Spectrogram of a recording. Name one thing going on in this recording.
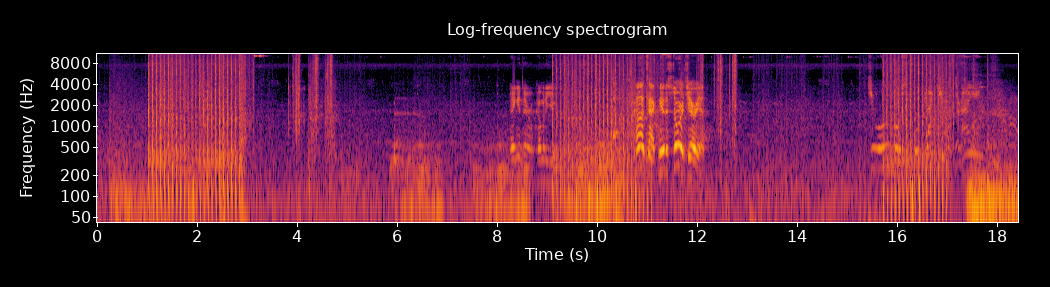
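A rifle fires rapid bursts of automatic fire.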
